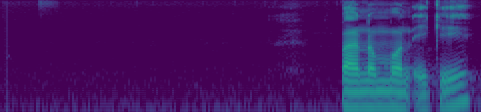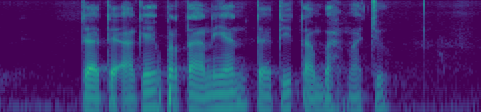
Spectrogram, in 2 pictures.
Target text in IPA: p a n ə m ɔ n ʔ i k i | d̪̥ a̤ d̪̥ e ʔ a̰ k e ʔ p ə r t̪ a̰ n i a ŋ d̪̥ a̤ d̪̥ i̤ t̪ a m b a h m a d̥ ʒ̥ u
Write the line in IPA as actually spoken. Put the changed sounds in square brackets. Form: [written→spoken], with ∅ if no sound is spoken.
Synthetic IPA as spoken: p a n ə m ɔ n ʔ i k i | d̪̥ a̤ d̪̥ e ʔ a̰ k e [ʔ→∅] p ə r t̪ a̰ n i a [ŋ→n] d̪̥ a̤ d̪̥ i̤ t̪ a m b a h m a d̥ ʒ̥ u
